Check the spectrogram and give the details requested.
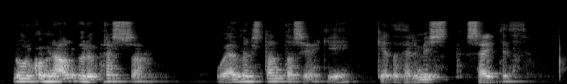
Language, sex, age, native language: Icelandic, male, 50-59, Icelandic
